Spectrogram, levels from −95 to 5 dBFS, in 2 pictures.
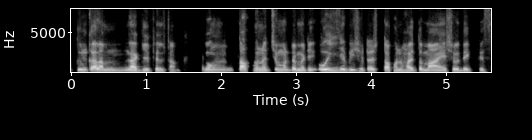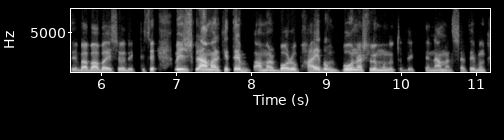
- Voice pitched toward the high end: No, medium, 145 Hz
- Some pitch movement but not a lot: No, wide, 5.8 semitones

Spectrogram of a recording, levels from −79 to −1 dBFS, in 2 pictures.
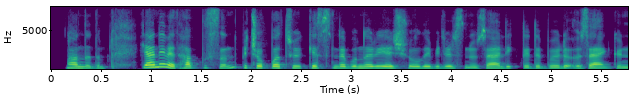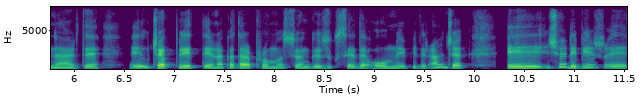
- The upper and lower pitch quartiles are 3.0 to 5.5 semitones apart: Yes, average, 5.2 semitones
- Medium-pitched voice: Yes, medium, 180 Hz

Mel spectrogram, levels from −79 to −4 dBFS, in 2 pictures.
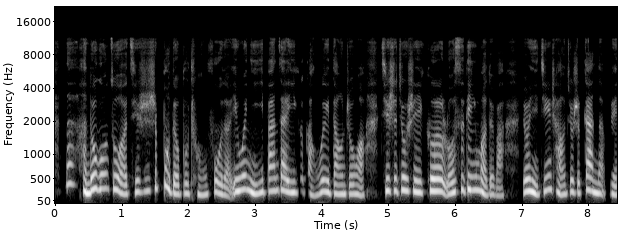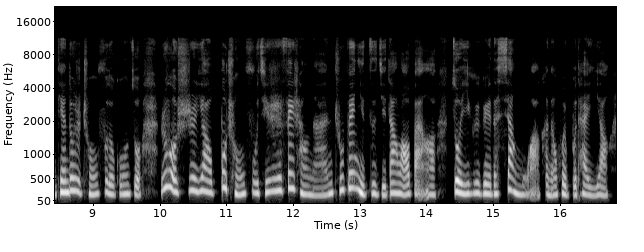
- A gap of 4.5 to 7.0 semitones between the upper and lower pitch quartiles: Yes, average, 4.9 semitones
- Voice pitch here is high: Yes, high, 210 Hz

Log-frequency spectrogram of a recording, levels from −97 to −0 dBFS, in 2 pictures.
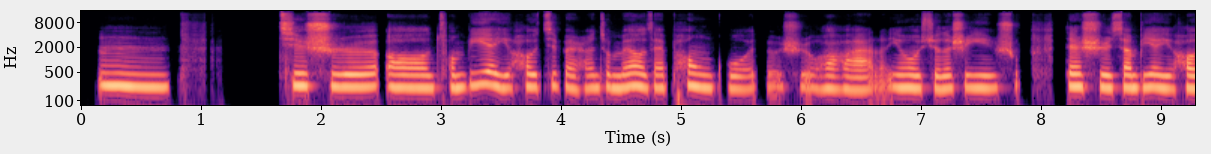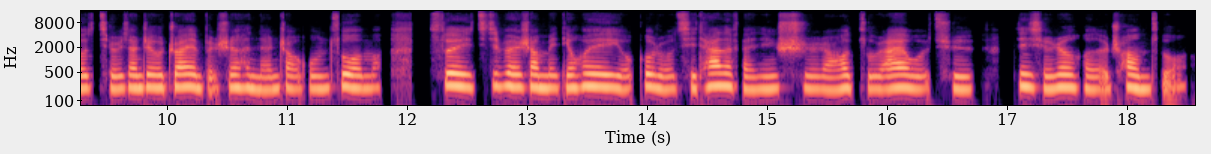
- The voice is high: Yes, high, 210 Hz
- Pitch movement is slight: Yes, narrow, 1.6 semitones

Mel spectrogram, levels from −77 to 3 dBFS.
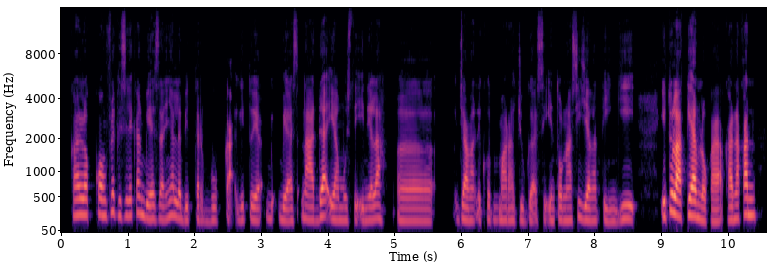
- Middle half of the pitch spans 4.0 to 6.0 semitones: Yes, average, 4.5 semitones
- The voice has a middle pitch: Yes, medium, 170 Hz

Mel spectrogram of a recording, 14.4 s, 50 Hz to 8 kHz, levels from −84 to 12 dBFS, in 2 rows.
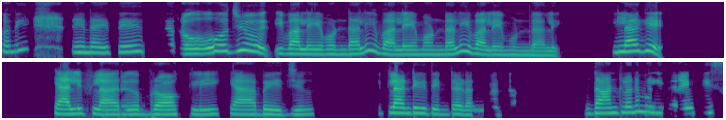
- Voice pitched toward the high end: Yes, high, 215 Hz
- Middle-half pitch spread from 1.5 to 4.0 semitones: No, average, 4.8 semitones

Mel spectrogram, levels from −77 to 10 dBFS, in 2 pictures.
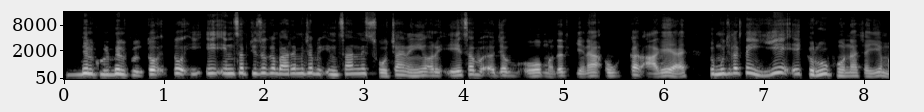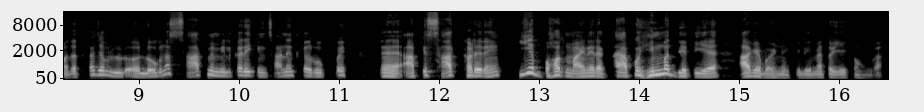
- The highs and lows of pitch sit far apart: Yes, wide, 8.0 semitones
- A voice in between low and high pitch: Yes, medium, 150 Hz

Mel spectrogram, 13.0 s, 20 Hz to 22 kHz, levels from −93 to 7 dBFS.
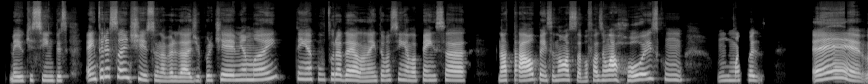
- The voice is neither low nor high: No, high, 225 Hz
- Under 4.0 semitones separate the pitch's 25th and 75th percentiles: Yes, average, 2.9 semitones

